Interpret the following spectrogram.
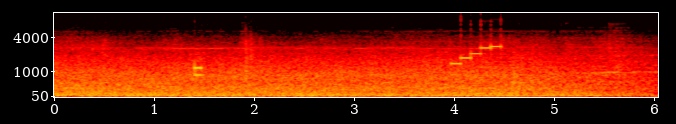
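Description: Steady background noise, with a short two-note electronic beep about one and a half seconds in and a quick rising run of six electronic beeps about four seconds in.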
